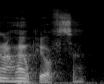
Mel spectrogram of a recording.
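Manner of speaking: put-on posh accent. An officer retells what the driver he pulled over said, in a posh voice. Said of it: "she spoke very posh".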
